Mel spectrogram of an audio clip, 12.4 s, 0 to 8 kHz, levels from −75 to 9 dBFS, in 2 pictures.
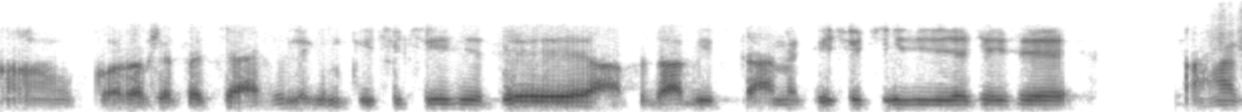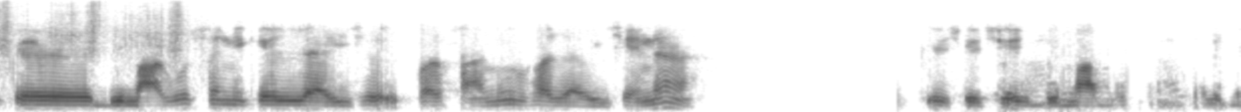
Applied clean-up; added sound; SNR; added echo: none; Rattle; 17 dB; none.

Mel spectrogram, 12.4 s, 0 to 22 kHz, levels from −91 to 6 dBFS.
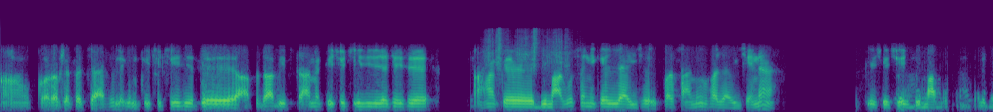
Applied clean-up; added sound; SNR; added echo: neural mask model RNNoise.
